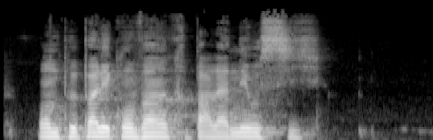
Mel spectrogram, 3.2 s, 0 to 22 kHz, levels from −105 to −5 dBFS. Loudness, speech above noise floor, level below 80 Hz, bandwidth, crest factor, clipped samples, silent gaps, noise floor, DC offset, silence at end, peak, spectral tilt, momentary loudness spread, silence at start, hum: -18 LUFS; 50 dB; -50 dBFS; 13 kHz; 16 dB; under 0.1%; none; -67 dBFS; under 0.1%; 0.95 s; -2 dBFS; -7 dB/octave; 13 LU; 0.3 s; none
